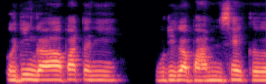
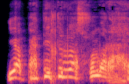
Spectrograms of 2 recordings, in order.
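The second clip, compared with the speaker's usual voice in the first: high, urgent call to take cover; mild yell of command, pitched up; retold shouted order; 7 semitones higher than usual. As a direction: call out a hurried warning to the group. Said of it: "이렇게 소리를 질렀더니".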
